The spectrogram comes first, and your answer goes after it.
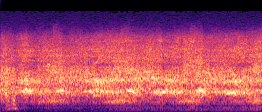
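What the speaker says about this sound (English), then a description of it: "Fans letting their feelings of the Australians well known here." A pro wrestling crowd in Auckland jeers the Australian wrestlers, a continuous dense wall of shouting and booing voices filling the arena, loud and sustained throughout.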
